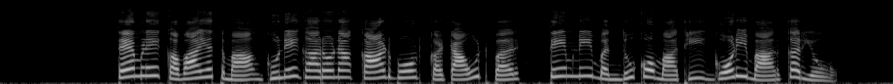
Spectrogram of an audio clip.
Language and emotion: Gujarati, neutral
